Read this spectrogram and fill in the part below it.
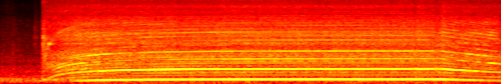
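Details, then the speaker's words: Old TriStar CXL vacuum's power nozzle motor, which drives the brushroll. It spins up to a steady high whine with a rough, gritty edge, then winds down. Worn motor bearings, owner plans a teardown and bearing replacement: power nozzle motor bearing noise. "so if you were wondering why I didn't do any airflow test with the brushroll spinning is because this is what the brushroll and more importantly the motor that returns the brushroll sounds like at the moment"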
